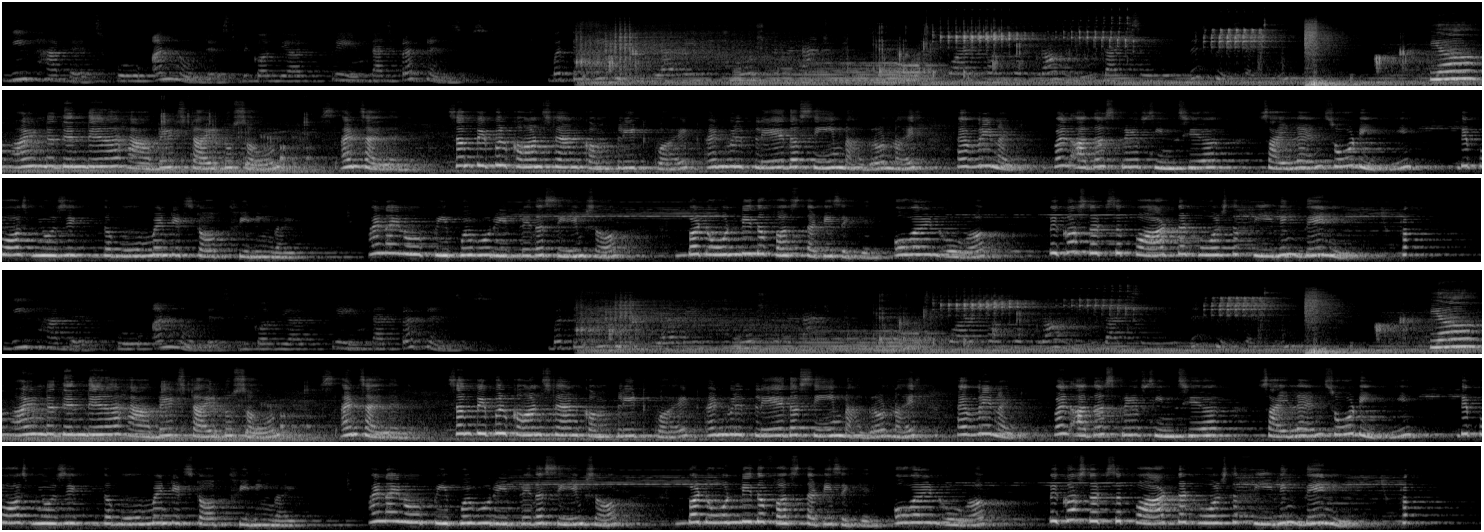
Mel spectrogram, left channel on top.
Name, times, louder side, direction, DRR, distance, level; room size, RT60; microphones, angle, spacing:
voice 1, 0.0-4.8 5.5-8.8 9.4-13.0 15.0-15.8 16.3-16.4 21.9-22.1 29.4-29.6 32.9-33.1 39.7-39.8, equal, 45° left, 2 dB, 1.4 m, -44 dB
sound 1, 5.7-18.0, left 2 dB, 25° left, 0.7 m, -37 dB
voice 2, 13.8-25.0 25.3-27.0 27.4-32.5 33.3-39.5 40.1-43.7, equal, 5° right, 5 dB, 0.6 m, -26 dB
11.5 x 5.3 x 7.8 m, 1.3 s
head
